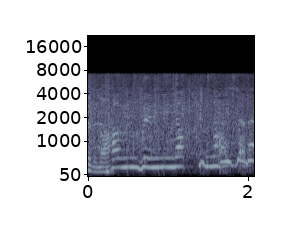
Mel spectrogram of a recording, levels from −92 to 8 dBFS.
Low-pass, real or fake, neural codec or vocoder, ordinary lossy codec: 7.2 kHz; real; none; none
